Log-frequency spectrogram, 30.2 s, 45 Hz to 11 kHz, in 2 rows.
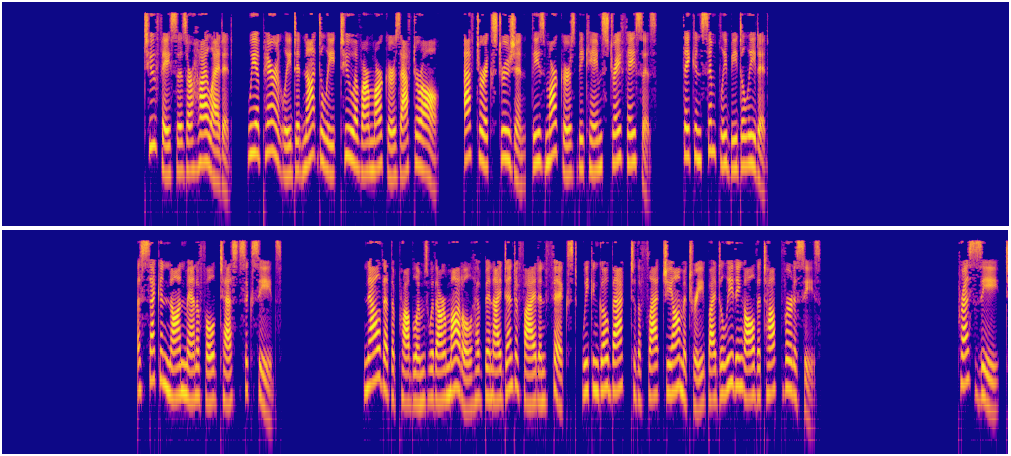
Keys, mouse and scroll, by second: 0.5-2.2 middle drag, 2.2-3.1 scroll up 7, 3.1-8.2 middle drag, 8.2 x, 11.6-14.7 drag, 17.6-18.3 scroll down 7, 18.3-23.5 middle drag, 23.5 KP_1, 24.6 b, 26.8 x, 28.3 middle click, 28.8 Tab, 29.4 z.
